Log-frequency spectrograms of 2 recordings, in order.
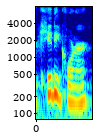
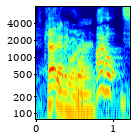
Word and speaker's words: catty corner: We're kitty corner. Bringing it back to it's not kitty corner. catty corner. I thought it was cat.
